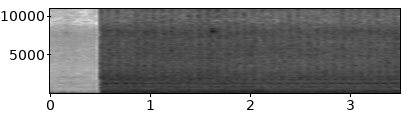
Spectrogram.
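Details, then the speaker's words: 1948 Ford 8N tractor after tire and wheel warranty work, driven up a hill in a field: steady, even, low four-cylinder beat under load with no knocks or misses. Normal running. "you can hear it now it's going up this hill and the engine can take it it just kind of leans into it and off we go"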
